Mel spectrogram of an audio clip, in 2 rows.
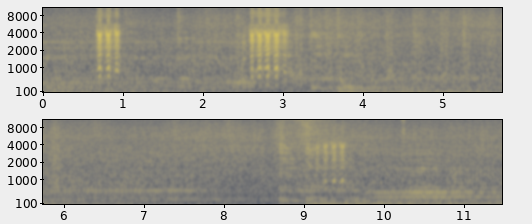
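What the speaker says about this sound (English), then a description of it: "goat of mine, dearest," A goat in the video game The Witcher 3 bleats in short, quavering bursts, twice close together early and once more later, over a steady low ambient hum.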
